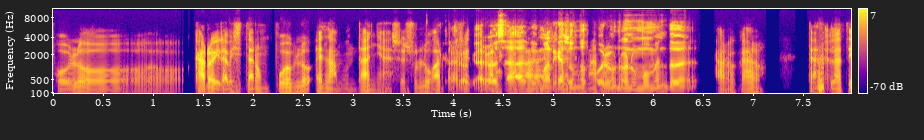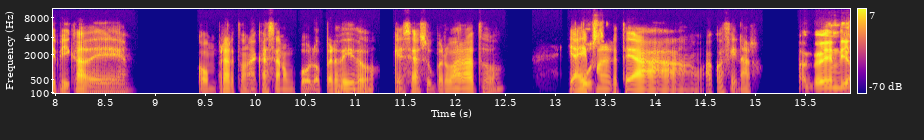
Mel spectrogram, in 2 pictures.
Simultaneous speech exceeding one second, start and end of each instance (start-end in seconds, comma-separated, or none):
3.9-5.6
